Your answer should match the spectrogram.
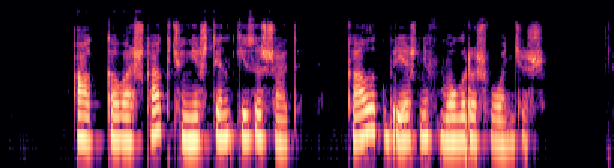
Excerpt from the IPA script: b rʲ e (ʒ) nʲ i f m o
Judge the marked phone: correct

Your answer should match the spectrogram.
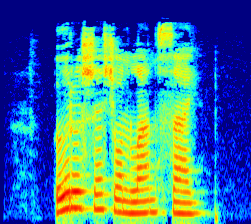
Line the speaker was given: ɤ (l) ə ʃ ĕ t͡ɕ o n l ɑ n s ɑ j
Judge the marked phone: incorrect: ɾ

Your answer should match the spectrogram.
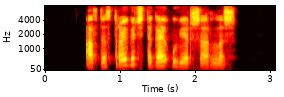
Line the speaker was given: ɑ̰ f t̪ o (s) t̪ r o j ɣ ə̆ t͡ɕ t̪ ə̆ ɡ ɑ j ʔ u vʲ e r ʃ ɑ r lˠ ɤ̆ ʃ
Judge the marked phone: correct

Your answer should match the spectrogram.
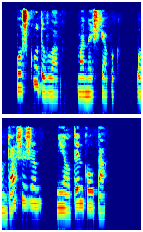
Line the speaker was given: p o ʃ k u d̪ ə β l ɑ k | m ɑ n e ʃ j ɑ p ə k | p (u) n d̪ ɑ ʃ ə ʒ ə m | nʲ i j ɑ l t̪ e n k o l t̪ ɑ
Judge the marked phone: incorrect: o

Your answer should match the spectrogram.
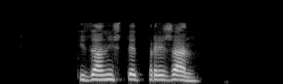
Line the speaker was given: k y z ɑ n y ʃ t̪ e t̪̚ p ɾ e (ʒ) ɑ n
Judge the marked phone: correct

